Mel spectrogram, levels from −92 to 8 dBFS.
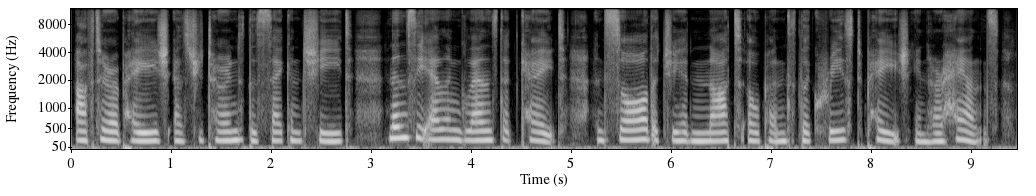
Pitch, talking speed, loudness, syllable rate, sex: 215 Hz, 170 wpm, -17 LUFS, 4.2 syllables/s, female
